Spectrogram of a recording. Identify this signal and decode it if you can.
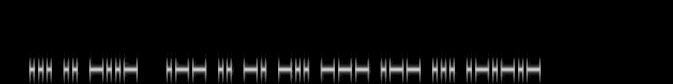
Morse code, heard as a keyed tone, about 28 wpm, 700 Hz. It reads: SIX WINDOWS.
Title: Pangram Challenge v2 - 28wpm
